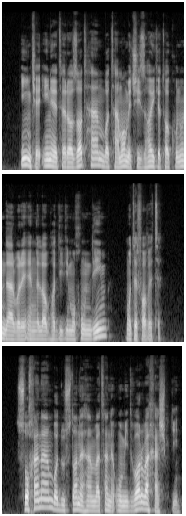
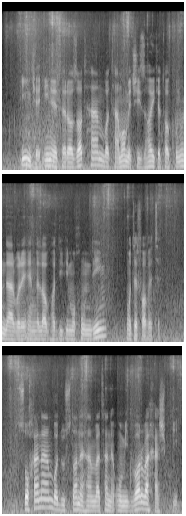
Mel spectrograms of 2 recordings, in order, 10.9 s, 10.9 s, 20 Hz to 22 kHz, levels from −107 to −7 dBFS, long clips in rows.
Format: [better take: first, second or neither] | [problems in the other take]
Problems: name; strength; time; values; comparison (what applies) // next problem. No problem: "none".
first | wind noise on the microphone; occasional gusts; 15 dB below the speech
